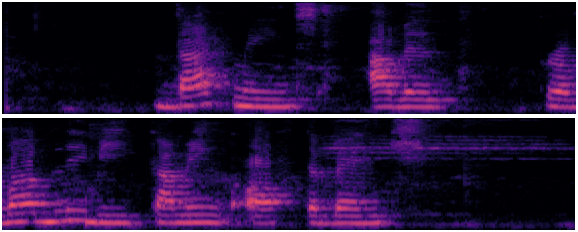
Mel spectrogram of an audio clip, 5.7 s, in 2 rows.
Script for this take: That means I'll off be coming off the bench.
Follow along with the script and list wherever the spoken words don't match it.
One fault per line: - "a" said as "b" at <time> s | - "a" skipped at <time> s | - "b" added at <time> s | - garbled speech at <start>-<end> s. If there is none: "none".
- "off" said as "probably" at 2.7 s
